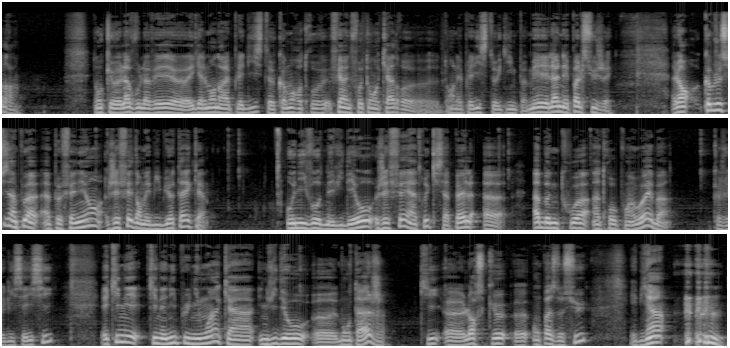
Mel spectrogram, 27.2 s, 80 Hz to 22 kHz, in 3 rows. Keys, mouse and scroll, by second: 10.2 click, 11.9 click, 13.4 scroll down 2, 14.0 scroll up 2, 15.3 click, 16.4-18.0 drag, 20.0 click, 20.6-22.1 drag, 22.5 click, 23.4 click, 24.8 space.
